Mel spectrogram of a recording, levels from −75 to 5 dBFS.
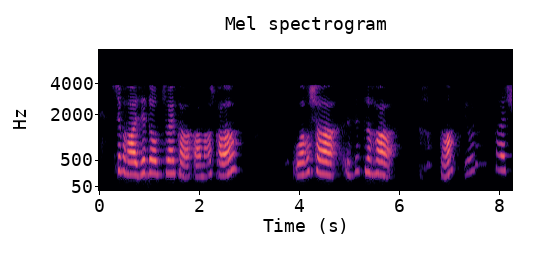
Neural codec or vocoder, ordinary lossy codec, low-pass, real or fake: codec, 24 kHz, 0.5 kbps, DualCodec; AAC, 16 kbps; 7.2 kHz; fake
